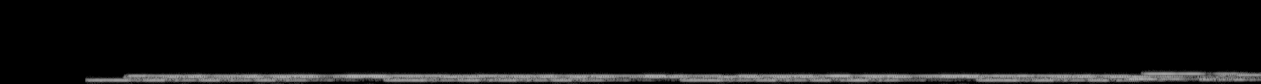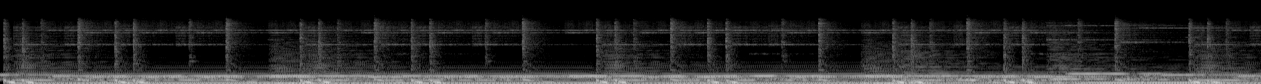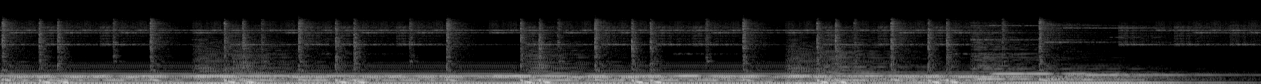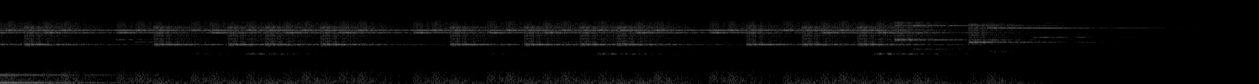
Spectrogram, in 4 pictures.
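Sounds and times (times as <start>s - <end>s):
wet software synthesizers: 0.9s - 38.1s.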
